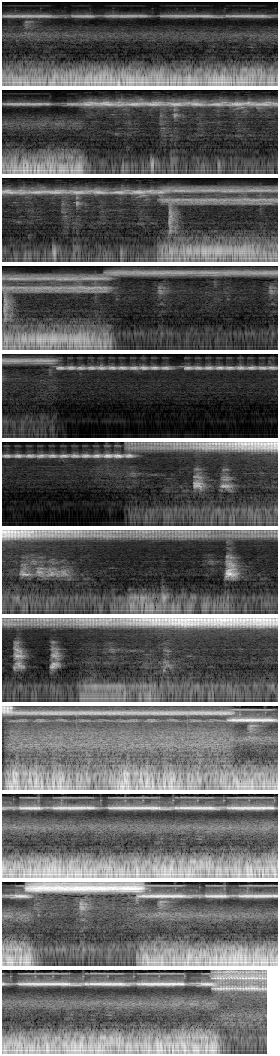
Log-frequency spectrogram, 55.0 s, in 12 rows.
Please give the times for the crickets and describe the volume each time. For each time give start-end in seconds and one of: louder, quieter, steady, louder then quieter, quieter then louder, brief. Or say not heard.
0.0-54.9 louder.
